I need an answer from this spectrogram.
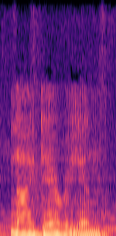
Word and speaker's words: cnidarian: species called cnidarians and even though it begins with the letter c the c is silent cnidarian just like that number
